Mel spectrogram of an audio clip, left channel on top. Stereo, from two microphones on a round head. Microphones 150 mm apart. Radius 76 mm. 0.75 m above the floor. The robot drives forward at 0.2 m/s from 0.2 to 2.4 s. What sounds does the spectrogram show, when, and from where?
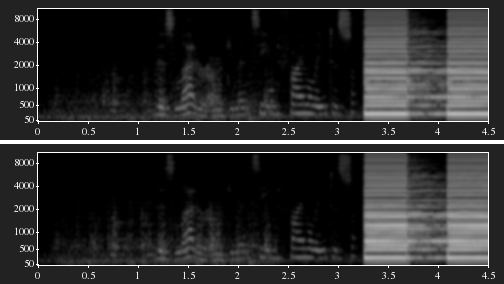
1.1 s a woman speaking: 35° left (ahead or behind), 1.3 m; by 3.2 s 30° left (ahead or behind), 1.5 m
3.3 s a fire alarm: 15° right (ahead or behind), 1.5 m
